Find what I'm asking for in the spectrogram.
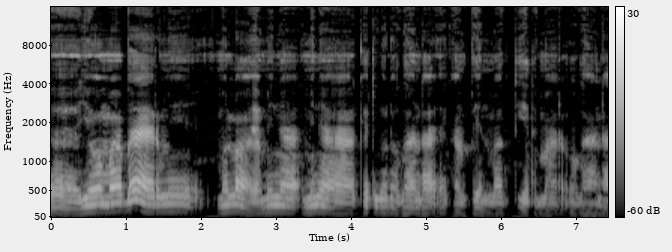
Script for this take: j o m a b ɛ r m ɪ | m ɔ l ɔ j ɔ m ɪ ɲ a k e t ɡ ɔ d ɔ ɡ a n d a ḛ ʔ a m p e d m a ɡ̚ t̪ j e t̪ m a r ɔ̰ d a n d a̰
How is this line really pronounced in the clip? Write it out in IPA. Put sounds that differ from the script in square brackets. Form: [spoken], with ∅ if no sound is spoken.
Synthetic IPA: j o m a b ɛ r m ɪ | m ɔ l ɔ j ɔ m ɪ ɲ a k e t ɡ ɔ d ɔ ɡ a n d a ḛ [k] a m p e [n] m a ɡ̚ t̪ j e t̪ m a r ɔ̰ [ɡ] a n d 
